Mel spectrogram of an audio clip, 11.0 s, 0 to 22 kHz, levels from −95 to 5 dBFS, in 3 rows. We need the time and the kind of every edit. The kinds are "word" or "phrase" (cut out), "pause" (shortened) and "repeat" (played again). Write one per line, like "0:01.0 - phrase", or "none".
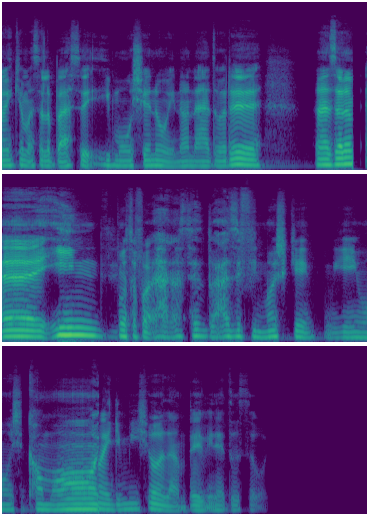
0:03.5 - word
0:04.8 - word
0:07.5 - word
0:08.3 - word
